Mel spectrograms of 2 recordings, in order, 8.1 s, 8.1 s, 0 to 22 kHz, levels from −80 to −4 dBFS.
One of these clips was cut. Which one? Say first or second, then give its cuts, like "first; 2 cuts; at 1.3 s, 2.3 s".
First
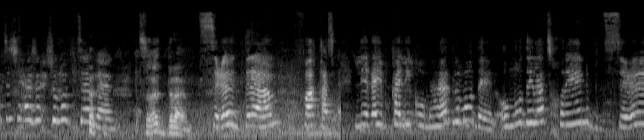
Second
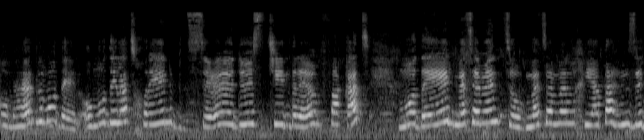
first; 1 cut; at 4.2 s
